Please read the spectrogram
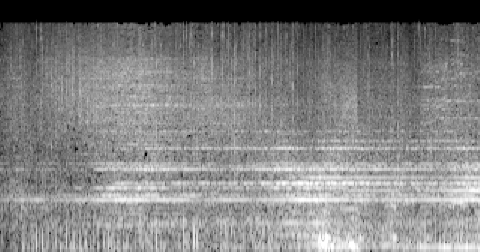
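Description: Sound design for an animated station ident: a hiss like rain swells up under several held synthesizer tones, with a deep rumble building in the last couple of seconds.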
